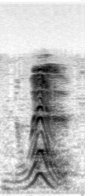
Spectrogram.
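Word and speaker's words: Noël: You can see in this word we have two vowels and both of them are pronounced separately. So it is Noel.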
